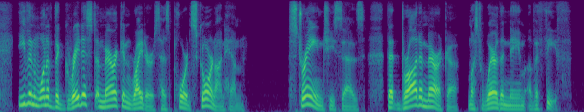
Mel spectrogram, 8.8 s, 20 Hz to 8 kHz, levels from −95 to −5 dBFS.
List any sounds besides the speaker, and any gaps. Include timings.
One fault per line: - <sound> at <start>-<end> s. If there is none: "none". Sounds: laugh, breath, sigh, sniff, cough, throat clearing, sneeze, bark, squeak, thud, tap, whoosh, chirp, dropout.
none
